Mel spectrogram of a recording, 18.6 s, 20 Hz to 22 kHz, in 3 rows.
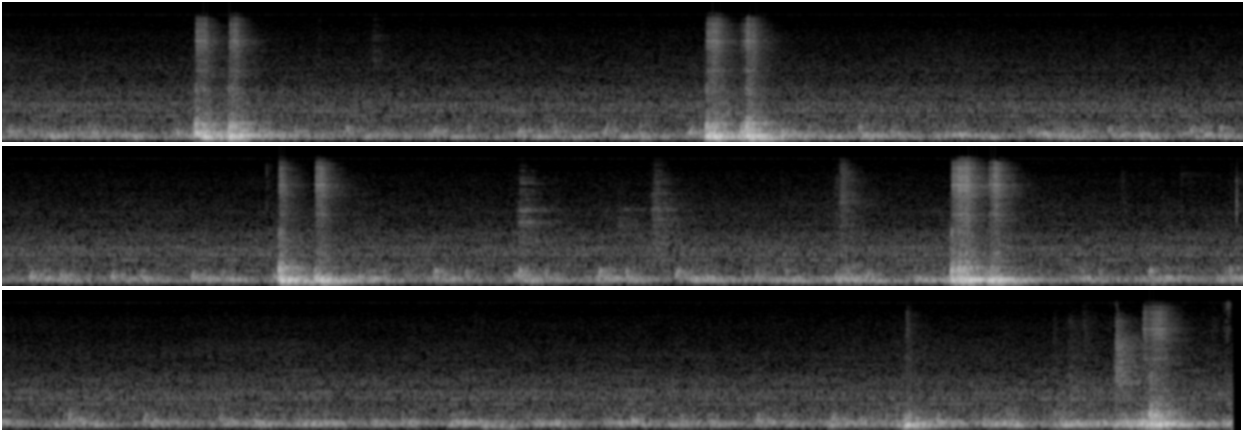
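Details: Fetal hiccups at 38 weeks of pregnancy recorded on a tocograph: sharp rhythmic thumps every few seconds over the steady monitor whoosh.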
